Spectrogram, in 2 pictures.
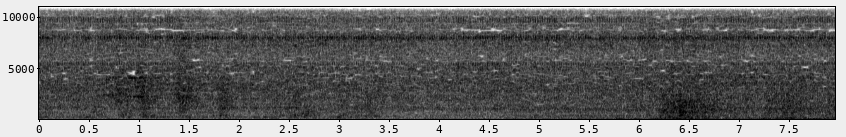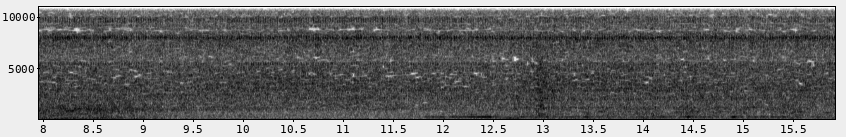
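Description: A young woman hums a low, steady note close by.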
